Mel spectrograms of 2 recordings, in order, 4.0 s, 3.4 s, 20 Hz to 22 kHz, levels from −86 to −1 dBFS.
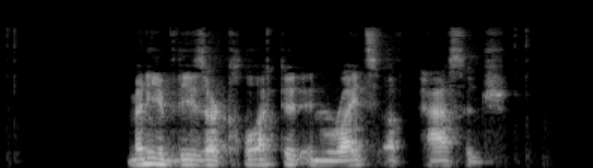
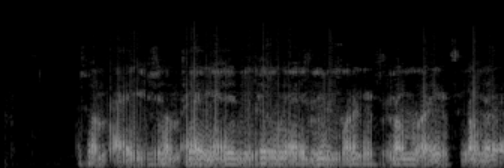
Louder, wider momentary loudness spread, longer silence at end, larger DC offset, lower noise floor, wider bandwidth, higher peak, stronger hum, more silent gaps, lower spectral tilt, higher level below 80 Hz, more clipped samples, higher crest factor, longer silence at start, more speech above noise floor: first, -29 LUFS vs -40 LUFS; first, 12 LU vs 4 LU; first, 0.6 s vs 0 s; neither; first, under -90 dBFS vs -74 dBFS; second, 11.5 kHz vs 13.5 kHz; first, -10 dBFS vs -22 dBFS; neither; neither; second, -5.5 dB/octave vs -7 dB/octave; about the same, -68 dBFS vs -70 dBFS; neither; about the same, 20 dB vs 18 dB; first, 0.85 s vs 0.5 s; first, over 62 dB vs 36 dB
